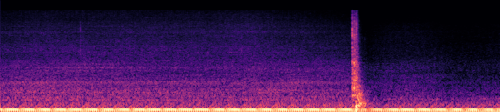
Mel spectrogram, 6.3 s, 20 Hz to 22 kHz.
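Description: GMC Sierra 1500 V8 with aftermarket shorty headers idling steadily and smoothly. A single sharp knock sounds about four and a half seconds in.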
